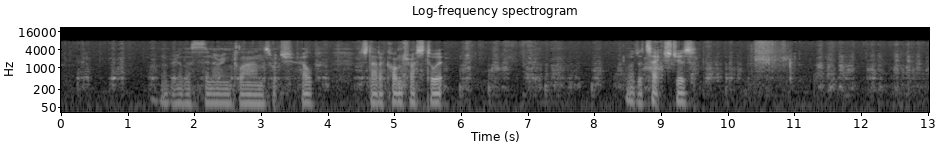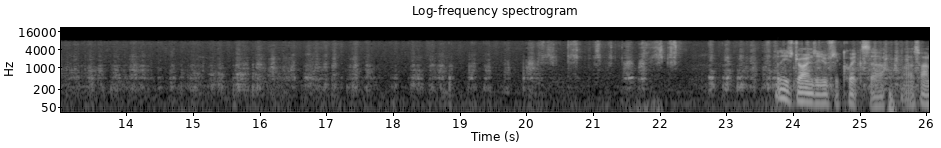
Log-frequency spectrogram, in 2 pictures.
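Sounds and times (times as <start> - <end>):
pen scratching on paper: 0.2 - 1.9, 2.6 - 26.0.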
